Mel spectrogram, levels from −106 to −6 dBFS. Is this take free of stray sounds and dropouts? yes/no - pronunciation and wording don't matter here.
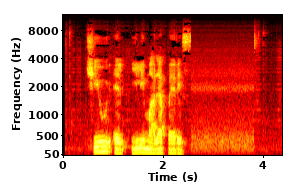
yes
